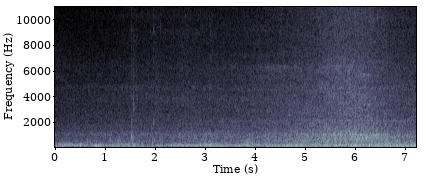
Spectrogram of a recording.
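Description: Transport for Wales Class 170 Turbostar diesel multiple unit drawing into the platform and passing close by: a steady underfloor diesel rumble, with a hiss of wheels on rail that builds and is loudest about six seconds in.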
